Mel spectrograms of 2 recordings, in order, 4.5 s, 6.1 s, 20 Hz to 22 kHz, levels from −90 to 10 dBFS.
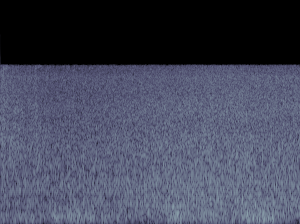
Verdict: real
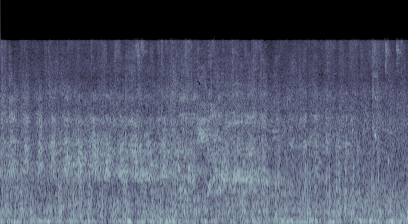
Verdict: real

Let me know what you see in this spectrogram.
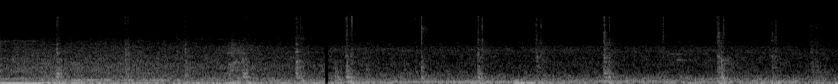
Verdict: real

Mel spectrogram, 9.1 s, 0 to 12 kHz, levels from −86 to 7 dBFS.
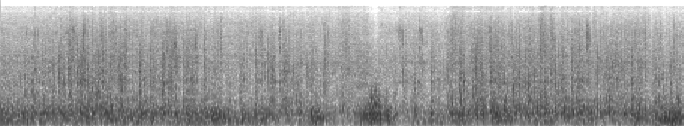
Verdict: real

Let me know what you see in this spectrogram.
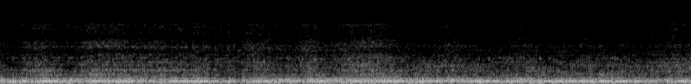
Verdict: fake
